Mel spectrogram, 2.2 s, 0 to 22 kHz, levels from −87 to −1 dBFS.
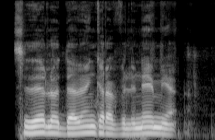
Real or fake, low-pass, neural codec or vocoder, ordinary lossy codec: real; none; none; none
